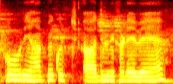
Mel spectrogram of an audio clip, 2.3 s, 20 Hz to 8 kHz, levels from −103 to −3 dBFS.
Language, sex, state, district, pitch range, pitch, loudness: Hindi, male, Uttar Pradesh, Saharanpur, 150-175 Hz, 165 Hz, -15 LUFS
